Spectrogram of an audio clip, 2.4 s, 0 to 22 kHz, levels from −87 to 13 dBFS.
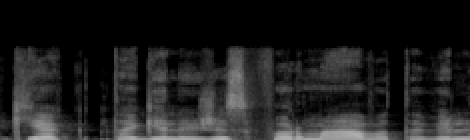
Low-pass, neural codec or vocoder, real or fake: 14.4 kHz; vocoder, 44.1 kHz, 128 mel bands every 256 samples, BigVGAN v2; fake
